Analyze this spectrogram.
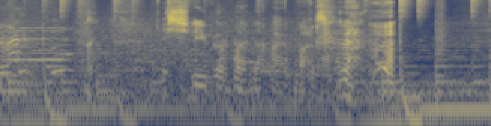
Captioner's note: laughing; dynamic music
